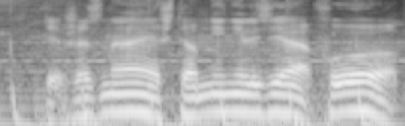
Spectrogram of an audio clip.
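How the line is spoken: Deep bass voice. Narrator (Russian): пробасил Айра

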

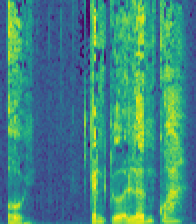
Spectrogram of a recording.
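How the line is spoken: Sighing exclamation. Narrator (Vietnamese): Đường Mẫn thở dài thốt lên

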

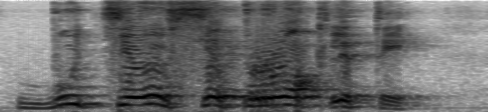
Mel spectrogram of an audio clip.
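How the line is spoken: Screaming. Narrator (Russian): завопил я напоследок

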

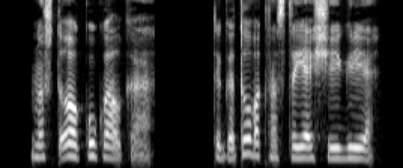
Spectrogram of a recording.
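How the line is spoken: Man's guttural growl. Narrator (Russian): Утробно зарычал мужчина

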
